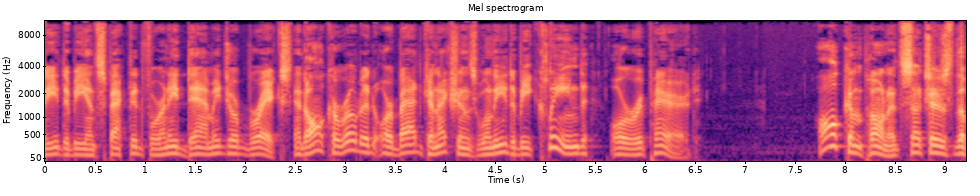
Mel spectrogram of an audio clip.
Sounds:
speech

